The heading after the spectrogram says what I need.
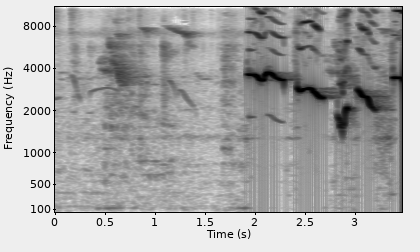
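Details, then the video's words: Oriental magpie-robin starting to sing after hearing another magpie-robin; soft chirps first, then a string of loud whistled notes that waver, fall and rise, about five phrases in quick order. "SEKETIKA MENDENGAR KACER LAIN LANGSUNG IKUT GACOR"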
